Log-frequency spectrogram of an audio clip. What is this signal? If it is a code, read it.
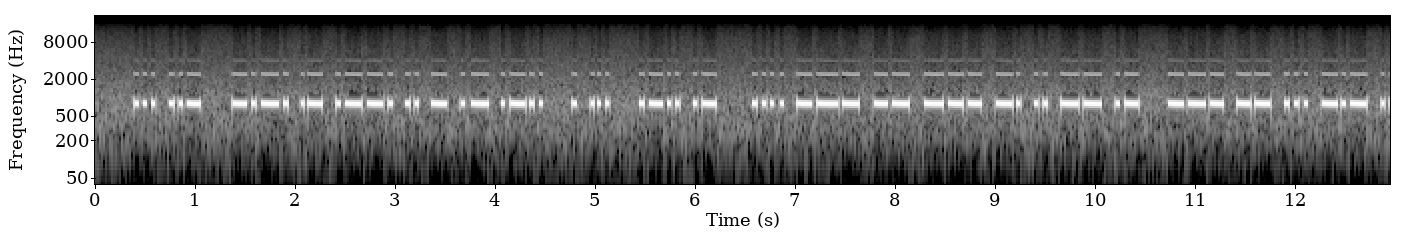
Morse code, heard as a keyed tone, hand-sent with a straight key, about 27 wpm, 800 Hz. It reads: SU CAPITAL ES LA HOMONIMA …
